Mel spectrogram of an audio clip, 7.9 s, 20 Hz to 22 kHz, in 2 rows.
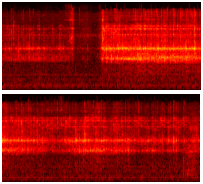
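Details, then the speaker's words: Exmark Lazer Z HP 52" mower deck idler pulley, original since 1999 (about 18 years), spun freely by hand before replacement. High, thin metallic whirring ring fading slowly; owner suspects a dry bearing. "I'm hoping I won't have to hold it from the bottom since it's been stuck like that that's making that sounds like a dry bar"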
